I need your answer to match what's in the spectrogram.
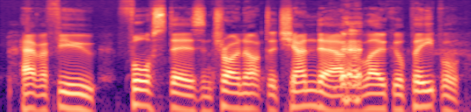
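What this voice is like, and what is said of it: Put-on Australian accent, not good. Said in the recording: “the accent ... It's not a good accent, though.”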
